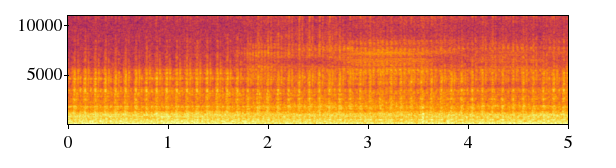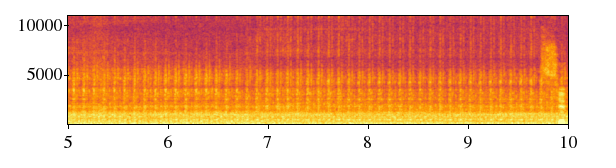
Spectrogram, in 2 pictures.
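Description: Small tiller outboard motor on a jon boat running steadily, an even hum that holds at one level throughout.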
